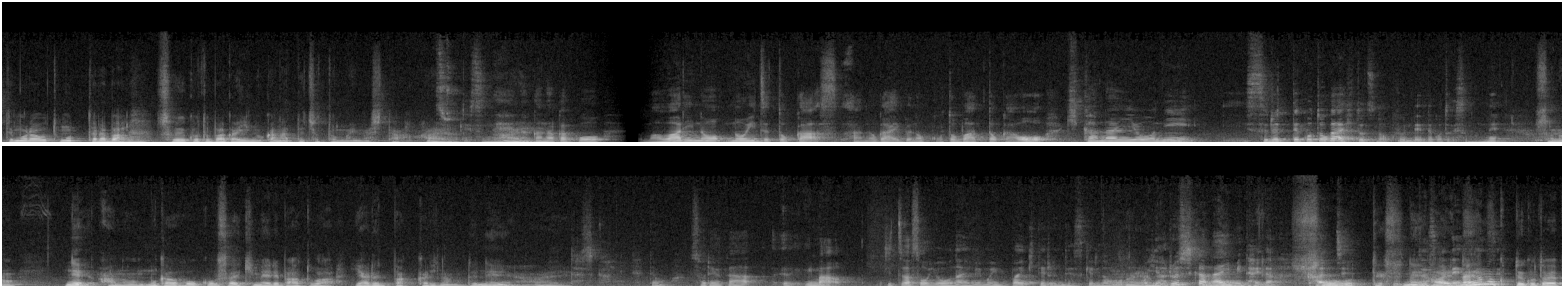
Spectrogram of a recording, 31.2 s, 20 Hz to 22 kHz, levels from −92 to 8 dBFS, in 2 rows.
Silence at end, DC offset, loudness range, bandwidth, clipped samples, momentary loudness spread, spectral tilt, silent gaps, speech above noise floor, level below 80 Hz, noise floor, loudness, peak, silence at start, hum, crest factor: 0 s; under 0.1%; 7 LU; 15 kHz; under 0.1%; 16 LU; -7.5 dB/octave; 6.24-6.36 s; 25 dB; -56 dBFS; -48 dBFS; -24 LUFS; -4 dBFS; 0.05 s; none; 22 dB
